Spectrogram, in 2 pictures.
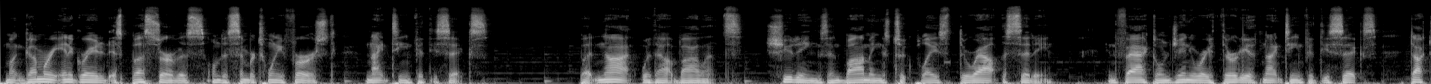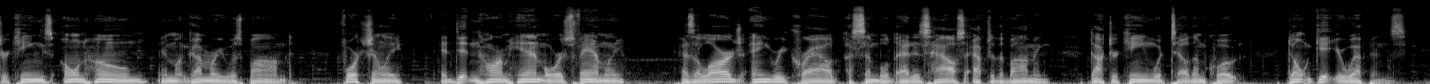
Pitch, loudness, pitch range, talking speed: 95 Hz, -19 LUFS, 90-105 Hz, 135 wpm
